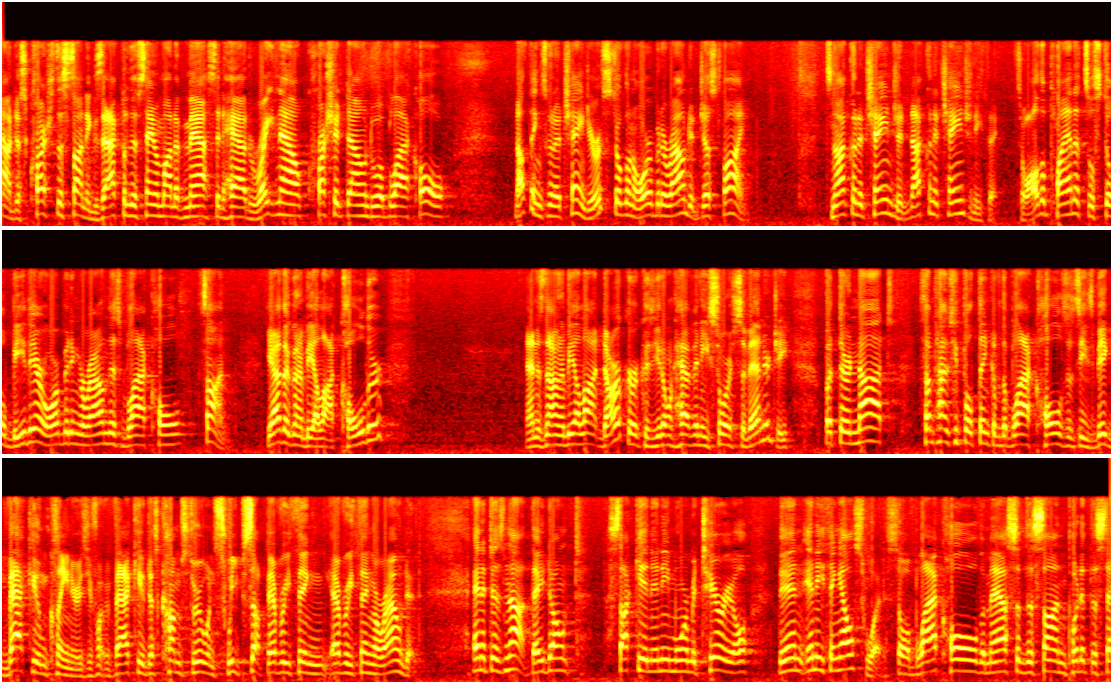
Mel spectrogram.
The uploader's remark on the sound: Live Class Lecture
